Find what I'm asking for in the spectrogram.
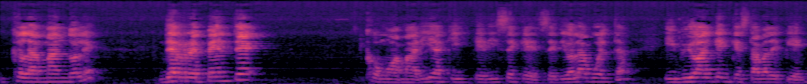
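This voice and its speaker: A woman with a low, deep voice preaches a sermon and tells her own story with earnest feeling. She sounds set back from the mic, in a reverberant church hall, with faint room noise underneath. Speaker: preacher giving testimony. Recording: echoey church hall from a distance.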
